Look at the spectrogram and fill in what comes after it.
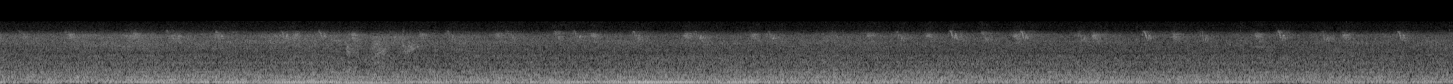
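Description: Double-stack container cars of an intermodal freight train rolling over an elevated railway bridge: a steady low rumble, with short high-pitched chirps repeating throughout.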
